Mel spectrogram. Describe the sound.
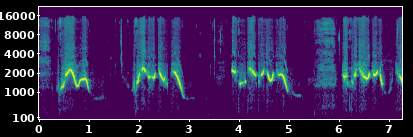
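A person whistles an imitation of a golden oriole's fluting, warbling call four times in a row, each short phrase rising and falling, clear with brief pauses between; no talking.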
